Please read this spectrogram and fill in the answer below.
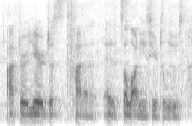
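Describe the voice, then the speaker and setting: Noticeable background noise sits behind a man whose pitch variation is ordinary. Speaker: vlogger. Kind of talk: casual vlog talk. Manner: casual, hesitant with many fillers.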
